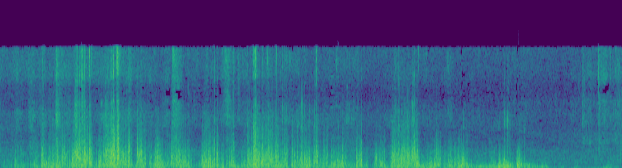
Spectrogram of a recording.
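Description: Wind buffeting the phone's microphone in loud, uneven gusts, easing near the end.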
